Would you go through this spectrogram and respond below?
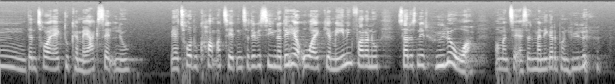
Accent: Capital Region of Denmark, Denmark; vi voksede op i Storkøbenhavn

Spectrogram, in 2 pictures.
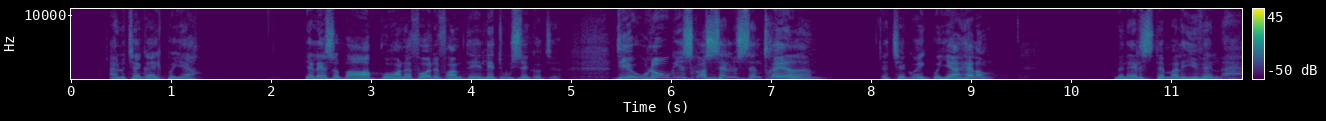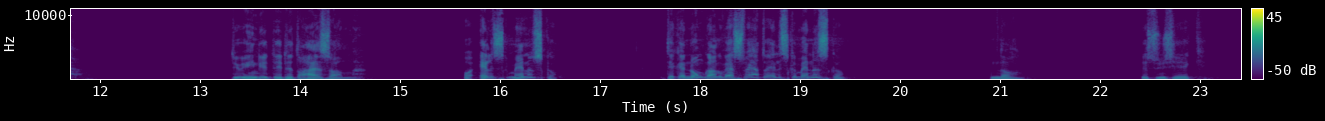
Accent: Bornholm, Capital Region of Denmark, Denmark; also born or lived in Norway / Tanzania; Når man er født og vokset op på Bornholm med både 4 år i Norge og 42 år i Tanzania, så bliver man lidt anderledes.

